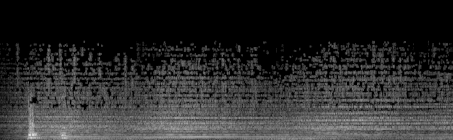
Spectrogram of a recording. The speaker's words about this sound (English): Barking outside.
